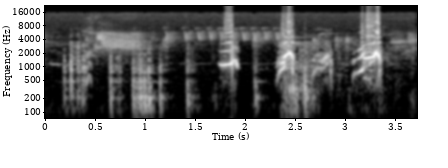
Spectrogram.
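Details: Wood duck hens battling for a nest box to lay in; busy scraping and thumping, then three rising squeals in quick succession, the last two harsher and more strained.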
